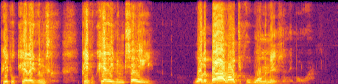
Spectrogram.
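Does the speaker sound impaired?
Yes: cerebral palsy, spastic diplegia.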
